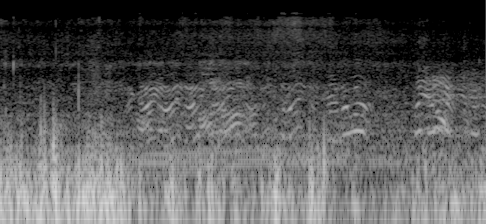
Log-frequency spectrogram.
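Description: Young men shout to each other across an open pitch in the distance.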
